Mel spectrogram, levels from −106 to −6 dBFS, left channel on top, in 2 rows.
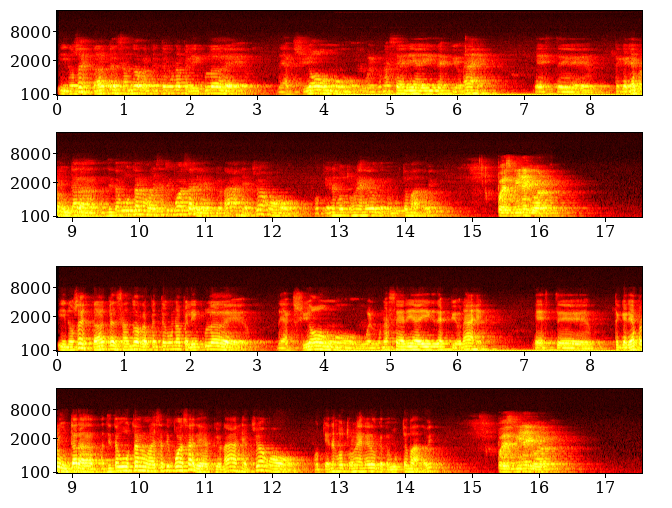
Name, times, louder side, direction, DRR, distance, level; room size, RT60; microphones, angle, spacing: voice 1, 0.0-2.9 3.3-6.4 7.2-8.1 8.4-14.4, right 4 dB, 60° right, 8 dB, 0.4 m, -25 dB
sound 1, 4.1-10.3, left 1 dB, 25° left, 0.4 m, -23 dB
voice 2, 15.4-16.2, left 1 dB, 75° left, -1 dB, 0.9 m, -24 dB
5.4 x 3.6 x 2.4 m, 1.0 s
head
